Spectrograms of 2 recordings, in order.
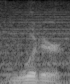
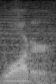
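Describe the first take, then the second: First: It is said with a New Jersey accent. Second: It is said with a standard accent. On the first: "Wooder instead of water" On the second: "instead of water"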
